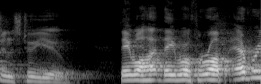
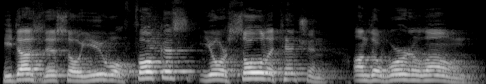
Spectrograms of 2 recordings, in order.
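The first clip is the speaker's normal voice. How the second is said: normal talking voice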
